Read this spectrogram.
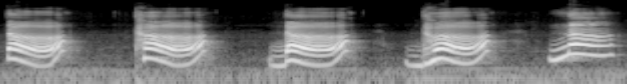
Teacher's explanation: जिभेच टोक किंवा जिभेचा शेवट वरच्या भागाच्या दाताला लावून जे उच्चार केले जातात ती म्हणजे दंत्य वर्णमाला यामध्ये अक्षर आहेत त थ द ध न पाहिलंत जीभ कशी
